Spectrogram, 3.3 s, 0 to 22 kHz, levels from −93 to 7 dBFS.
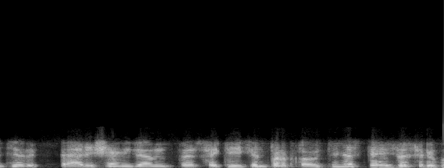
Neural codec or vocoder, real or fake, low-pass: codec, 32 kHz, 1.9 kbps, SNAC; fake; 5.4 kHz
